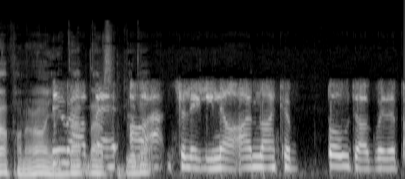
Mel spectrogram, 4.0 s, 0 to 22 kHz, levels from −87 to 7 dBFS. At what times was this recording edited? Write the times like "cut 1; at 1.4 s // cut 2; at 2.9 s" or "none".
none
